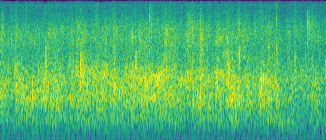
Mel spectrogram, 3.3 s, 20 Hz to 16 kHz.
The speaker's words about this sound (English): This year so far, and praise the Lord, we have baptized 22 people. Amen? You can give applause to that.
